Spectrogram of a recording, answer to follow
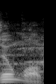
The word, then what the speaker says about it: Zumwalt: Heard it pronounced Zumwalt, Zumwalt. I think it's Zumwalt. I think that's what the official scorer told me.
